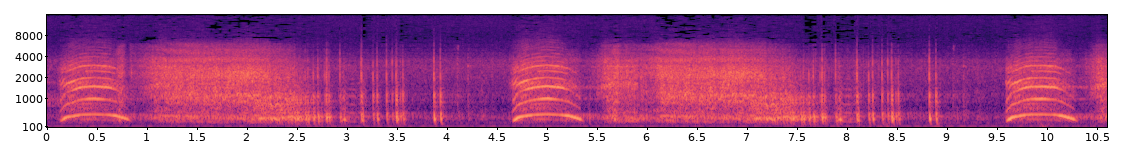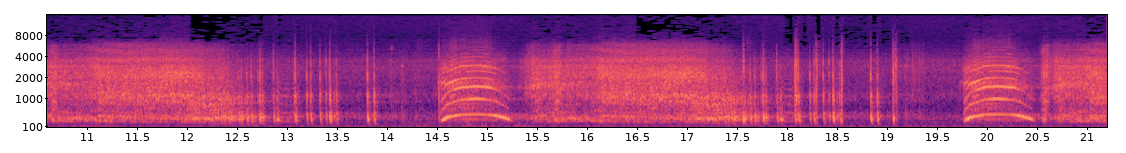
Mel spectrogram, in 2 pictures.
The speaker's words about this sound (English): how many puffs do you think it'll take before our balloon buster pops another Good Guy balloon here?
